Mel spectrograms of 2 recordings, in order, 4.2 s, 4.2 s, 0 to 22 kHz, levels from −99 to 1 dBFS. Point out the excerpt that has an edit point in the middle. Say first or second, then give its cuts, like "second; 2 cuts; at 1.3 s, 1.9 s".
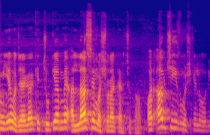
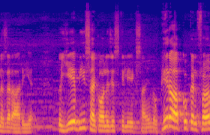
second; 1 cut; at 3.1 s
